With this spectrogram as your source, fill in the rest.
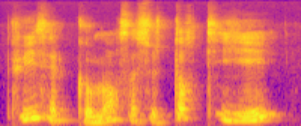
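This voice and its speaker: A woman teacher reading children's stories aloud with lively, expressive storytelling. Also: a little high, normal speed, creaky, slightly rough.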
